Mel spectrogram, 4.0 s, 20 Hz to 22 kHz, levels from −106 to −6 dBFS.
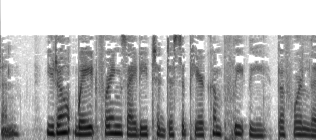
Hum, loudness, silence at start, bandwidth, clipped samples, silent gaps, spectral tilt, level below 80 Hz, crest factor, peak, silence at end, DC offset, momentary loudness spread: none; -19 LUFS; 0 s; 8 kHz; under 0.1%; none; -6 dB/octave; -50 dBFS; 16 dB; -2 dBFS; 0 s; under 0.1%; 10 LU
